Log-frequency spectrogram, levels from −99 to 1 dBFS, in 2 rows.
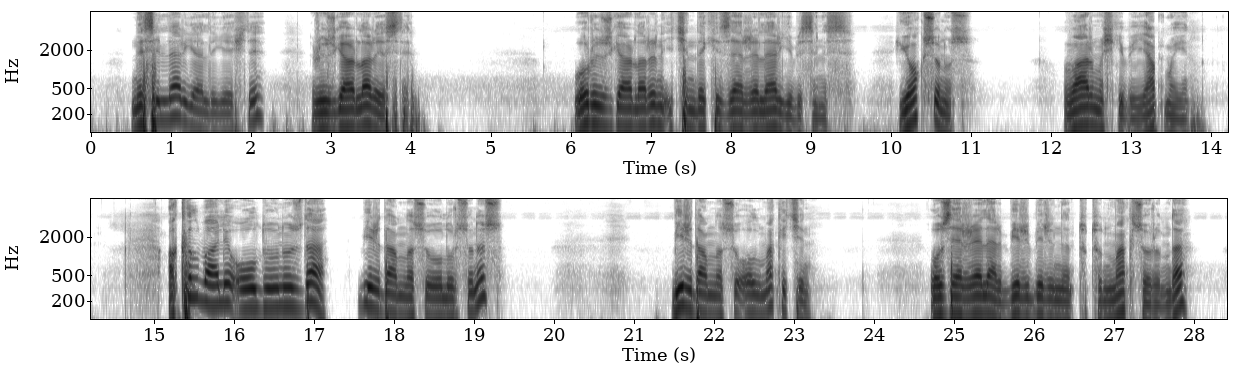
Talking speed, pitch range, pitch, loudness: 65 wpm, 95-135 Hz, 115 Hz, -19 LUFS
